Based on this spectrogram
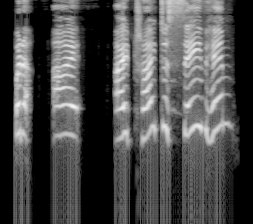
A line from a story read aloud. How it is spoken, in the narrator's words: Shyam spluttered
